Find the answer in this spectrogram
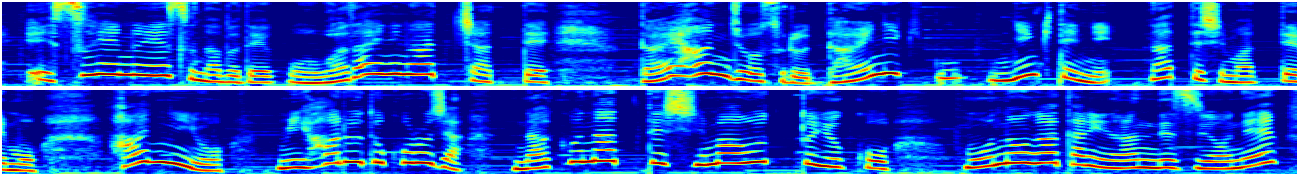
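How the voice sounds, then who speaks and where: A woman hosting a radio show, talking casually about films and reading listener messages with lots of soft fillers. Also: sits high, sing-song, normal speed, soft background music. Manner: chatty, many soft fillers. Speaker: radio host.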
